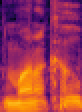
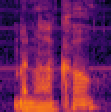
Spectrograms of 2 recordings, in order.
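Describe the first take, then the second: First: The name is said with an English-style pronunciation. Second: The name is said with a German-style pronunciation. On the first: The speaker calls it wrong. "I'm mispronouncing it" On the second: The speaker calls it right. "it's Monaco"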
